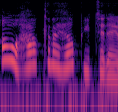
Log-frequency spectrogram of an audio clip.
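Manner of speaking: fake posh woman voice. Speaker shows how she used to sound, imitating her very fakey voice. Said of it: "very fakey sounding voice".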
